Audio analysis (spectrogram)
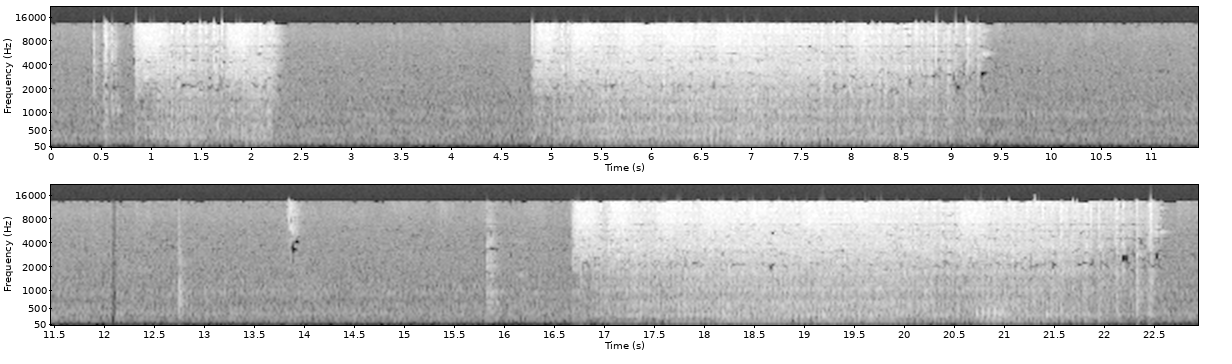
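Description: A sewing machine stitches along the edge of a poncha in three separate runs of steady, rapid whirring, each lasting a few seconds, with quiet pauses and small clicks between bursts.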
